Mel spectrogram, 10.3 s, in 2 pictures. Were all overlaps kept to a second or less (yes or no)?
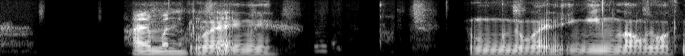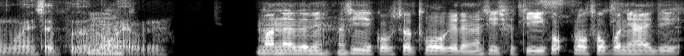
yes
